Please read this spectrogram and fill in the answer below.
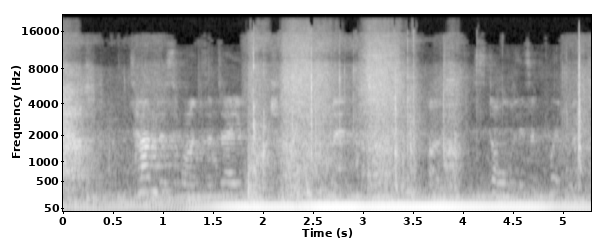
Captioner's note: reporter speaking faintly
